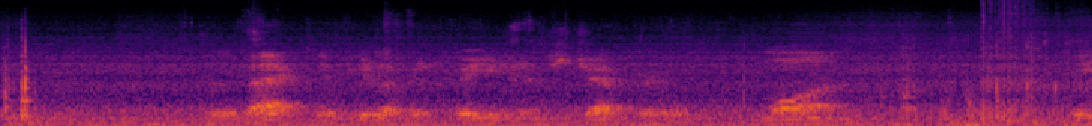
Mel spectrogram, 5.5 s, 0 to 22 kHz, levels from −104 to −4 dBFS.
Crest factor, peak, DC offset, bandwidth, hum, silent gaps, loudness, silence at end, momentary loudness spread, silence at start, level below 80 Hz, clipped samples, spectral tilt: 22 dB; -24 dBFS; under 0.1%; over 20 kHz; none; none; -46 LUFS; 0 s; 11 LU; 0 s; -54 dBFS; under 0.1%; -5.5 dB/octave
